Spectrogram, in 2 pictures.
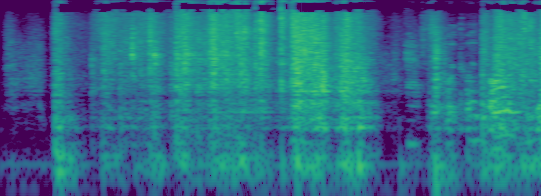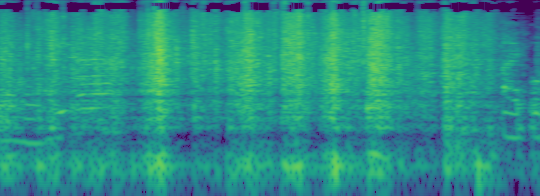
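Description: Crinkling and rustling of a bag being handled, in many short crackles with a brief lull near the middle and the loudest crackle about seven seconds in.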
